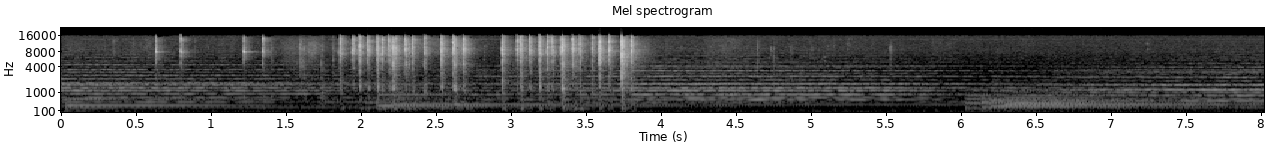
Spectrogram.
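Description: Answers are typed on a computer keyboard during an online drawing-and-guessing game, heard as scattered then rapid clusters of soft key clicks over a quiet musical background, with no talking.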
